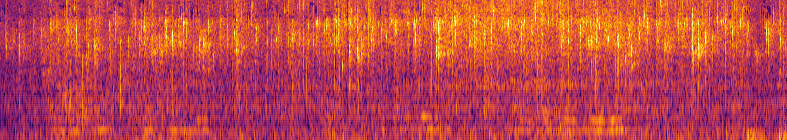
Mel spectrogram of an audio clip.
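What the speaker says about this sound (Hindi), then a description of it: "ऐसे इसे उल्टते पुल्टते ब्राउन कर लेना दोनों साइडों से।" Aloo kabab, potato kebabs, frying in oil in a pan as they are turned and browned on both sides: a loud, steady sizzle that runs unbroken throughout, with no talking.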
